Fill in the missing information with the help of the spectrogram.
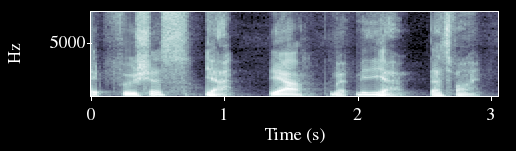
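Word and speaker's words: Voetius: It's Dutch, but It's Dutch. it's Latinized. It's Foot, so it's a trick. So the Dutch pronunciation of his actual Dutch name is Foot, and then it just gets smooshed into Fuchsius.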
